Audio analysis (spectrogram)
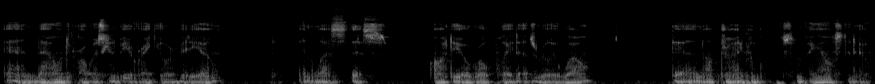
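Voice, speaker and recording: Low, very raspy whispering man. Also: wildly swooping pitch, brisk, fairly bright tone. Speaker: ASMR channel creator. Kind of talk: ASMR, casual whispered chat to viewers. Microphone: phone, no external microphone. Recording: iPhone built-in microphone.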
